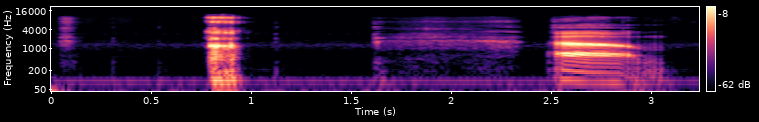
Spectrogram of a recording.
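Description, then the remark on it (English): A dog snoring: a short, sharp snort, then a softer raspy breath, followed by a loud, throaty, grunting snore with a buzzing, pig-like tone. “And if you hear a sound right now, that's my beautiful dog snoring right now.”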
